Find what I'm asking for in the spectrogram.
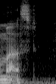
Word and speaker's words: musth: There's, when I worked at the zoo, their bull male elephant, because I know a little bit about must. – Is that pronounced must? – Pretty much, yeah.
